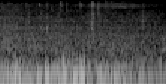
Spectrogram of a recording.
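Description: Wind buffets the microphone in a steady low rumble at Ala Moana Beach Park, Oahu, a fairly quiet, continuous gusty roar with no clear voices.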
